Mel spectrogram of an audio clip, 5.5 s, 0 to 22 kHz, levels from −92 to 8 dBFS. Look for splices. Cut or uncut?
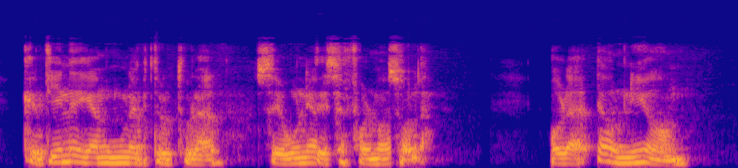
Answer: cut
